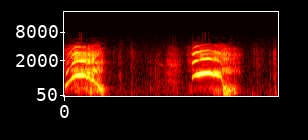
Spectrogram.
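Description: Two horse whinnies about two and a half seconds apart, each rising and then falling in pitch.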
